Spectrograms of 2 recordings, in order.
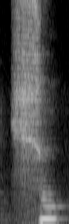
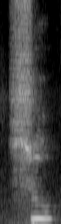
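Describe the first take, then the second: First: The syllable is said with its African-name sound. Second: The same.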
